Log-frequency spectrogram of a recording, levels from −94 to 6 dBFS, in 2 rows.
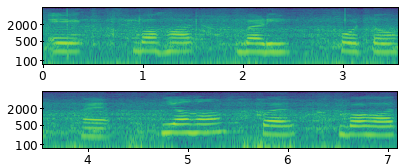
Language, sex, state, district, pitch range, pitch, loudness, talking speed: Hindi, female, Chandigarh, Chandigarh, 215-240 Hz, 225 Hz, -15 LUFS, 75 wpm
